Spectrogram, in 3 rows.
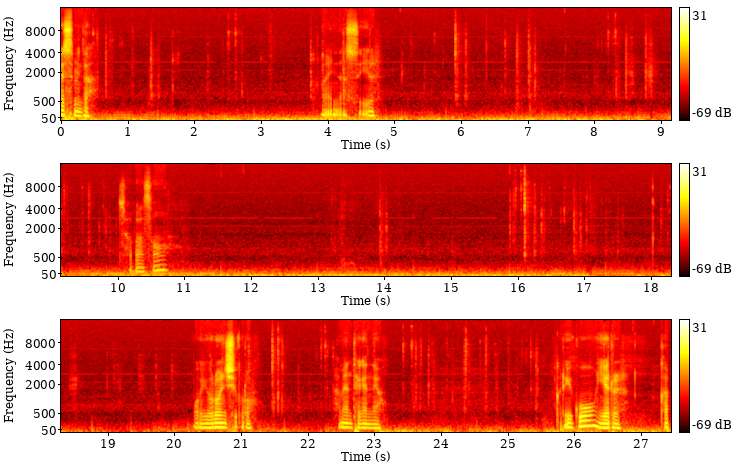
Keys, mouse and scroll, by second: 0.7 middle click, 1.4 typing, 2.5 click, 3.9 KP_1, 5.1-5.4 scroll up 1, 7.1 m, 8.2 click, 8.5-9.2 scroll down 1, 9.2 shift+scroll down 1, 10.5 shift+middle click, 11.0-12.3 scroll up 1, 13.9 k, 16.0 click, 16.5 middle click, 18.4-18.7 scroll down 1, 19.5-20.6 middle drag, 20.6-21.1 scroll down 1, 21.2 shift+middle click, 21.6 space, 22.3 click, 23.4 shift+click, 23.9 middle click, 24.8 middle click, 26.4 ctrl+click.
